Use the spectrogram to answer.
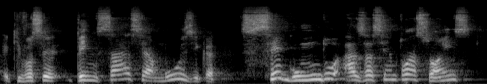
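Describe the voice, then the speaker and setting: A choir conductor appears as a guest on a live stream, chatting casually in a husky, high-sitting, slightly mellow voice with a Brazilian Portuguese accent. He talks slowly with lively intonation, explaining at length through many restarts, singing and counting out examples.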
